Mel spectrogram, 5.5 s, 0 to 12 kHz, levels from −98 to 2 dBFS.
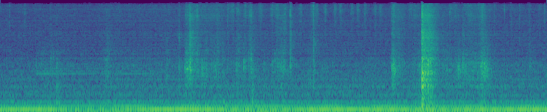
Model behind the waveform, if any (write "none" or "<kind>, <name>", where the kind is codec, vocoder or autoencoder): autoencoder, DAC-VAE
